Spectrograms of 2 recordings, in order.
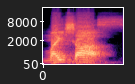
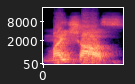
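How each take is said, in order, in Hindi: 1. पहला अक्षर 'my' जैसा सुनाई देता है। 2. पहला अक्षर 'my' जैसा सुनाई देता है।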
